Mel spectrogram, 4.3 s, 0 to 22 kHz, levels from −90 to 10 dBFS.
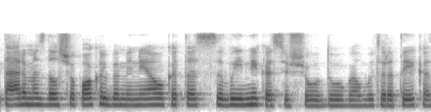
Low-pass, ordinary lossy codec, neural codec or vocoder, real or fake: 7.2 kHz; AAC, 48 kbps; none; real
